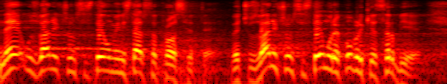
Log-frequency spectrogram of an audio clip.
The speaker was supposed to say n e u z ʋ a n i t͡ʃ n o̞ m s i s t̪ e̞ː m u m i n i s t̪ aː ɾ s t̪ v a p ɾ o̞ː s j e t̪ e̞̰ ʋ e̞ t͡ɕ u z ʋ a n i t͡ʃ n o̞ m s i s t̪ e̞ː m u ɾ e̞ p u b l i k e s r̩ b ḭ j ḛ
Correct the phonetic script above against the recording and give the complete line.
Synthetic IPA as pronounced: n e u z ʋ a n i t͡ʃ n o̞ m s i s t̪ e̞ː m u m i n i s t̪ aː ɾ s t̪ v a p ɾ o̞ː s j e t̪ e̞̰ ʋ e̞ t͡ɕ u z ʋ a n i t͡ʃ n o̞ m s i s t̪ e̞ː m u ɾ e̞ p u b l i k e s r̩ b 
